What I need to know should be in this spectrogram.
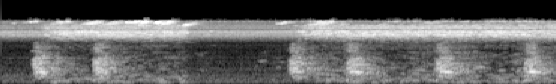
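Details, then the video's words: Cicadas, locally called kuliglig in Tagalog, heard from a bedroom window: a steady, high, hissing buzz with a brief lull near the middle. Dogs bark in pairs of short, gruff barks throughout. "SCARY SOUND OF CICADAS OR KULIGLIG"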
